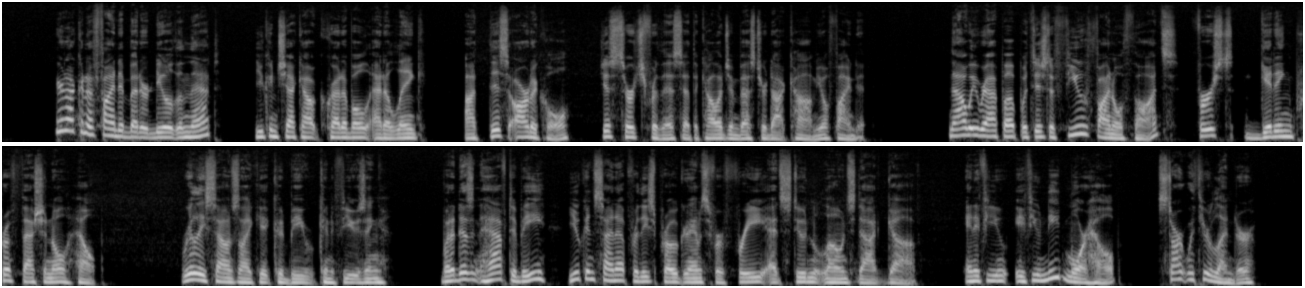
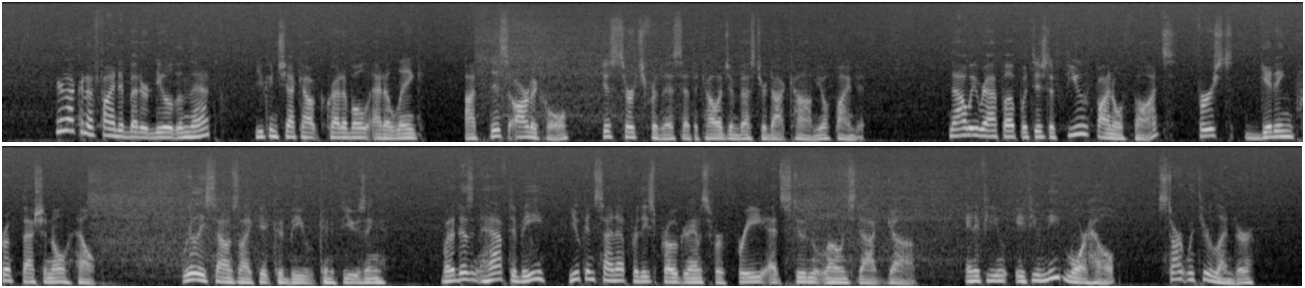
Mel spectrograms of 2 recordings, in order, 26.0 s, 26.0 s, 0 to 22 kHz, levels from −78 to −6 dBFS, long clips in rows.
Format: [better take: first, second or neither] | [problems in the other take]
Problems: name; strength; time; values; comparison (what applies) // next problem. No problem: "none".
first | hiss; loud; throughout; 4 dB below the speech; faint in the first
